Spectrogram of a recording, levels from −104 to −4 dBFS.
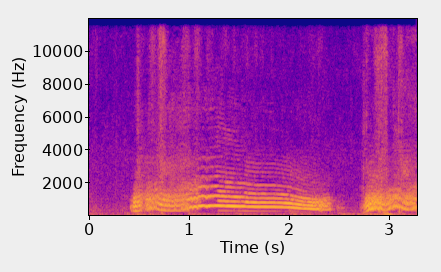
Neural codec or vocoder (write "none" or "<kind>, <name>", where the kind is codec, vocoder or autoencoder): none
